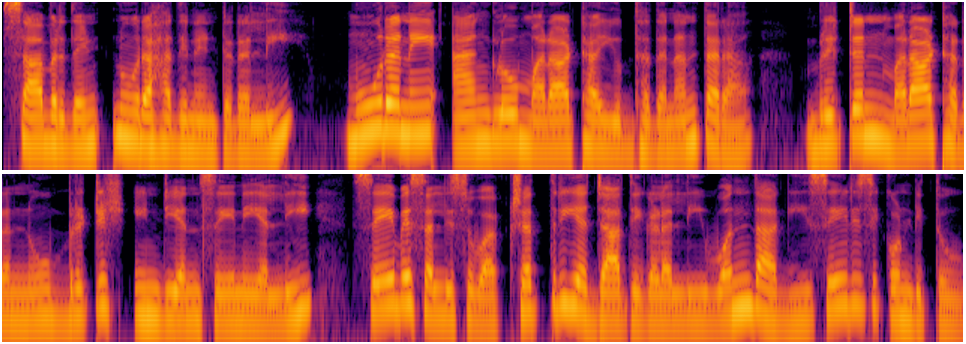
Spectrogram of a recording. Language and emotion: Kannada, neutral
